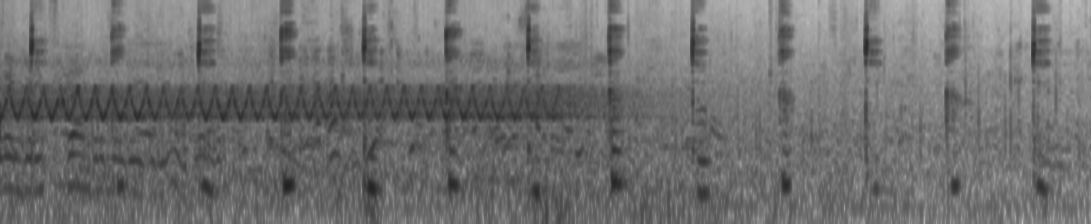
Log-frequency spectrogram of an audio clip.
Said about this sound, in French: La sirène de voiture de police venue nous accompagner marque le départ.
